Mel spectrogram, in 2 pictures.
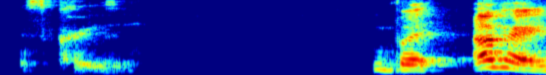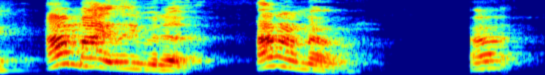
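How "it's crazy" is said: breathy whispered aside. Real, not acted. Telling viewers the family is crazy, whispered. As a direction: whisper it under your breath.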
